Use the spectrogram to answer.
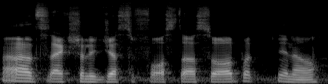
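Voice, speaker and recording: A man's voice: mid-range voice, fairly even intonation, normal speed, gravelly, a bit bright, a little hiss or hum. A man streaming a video game, making casual, playful, joking asides as he plays.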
